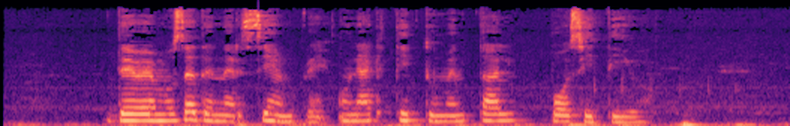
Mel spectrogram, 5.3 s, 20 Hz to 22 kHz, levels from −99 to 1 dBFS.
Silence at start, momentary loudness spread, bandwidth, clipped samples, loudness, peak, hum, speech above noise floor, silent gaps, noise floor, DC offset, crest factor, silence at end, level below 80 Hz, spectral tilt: 0.1 s; 12 LU; 17 kHz; under 0.1%; -18 LUFS; 0 dBFS; none; 20 dB; none; -39 dBFS; under 0.1%; 20 dB; 0 s; -32 dBFS; -4 dB/octave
